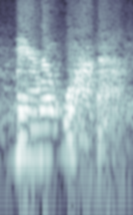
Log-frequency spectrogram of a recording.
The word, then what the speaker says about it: marijuana: It's the Mexicans in their marijuana. Marijuana. It even sounds, it's got a J, but you say it like a what?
